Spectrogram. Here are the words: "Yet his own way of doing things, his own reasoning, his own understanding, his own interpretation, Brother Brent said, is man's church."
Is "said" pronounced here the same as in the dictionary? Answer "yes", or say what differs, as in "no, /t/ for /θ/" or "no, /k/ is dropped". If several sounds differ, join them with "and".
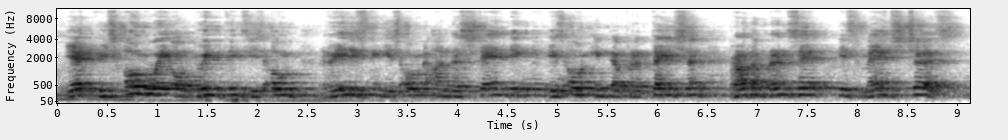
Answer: no, /d/ is dropped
